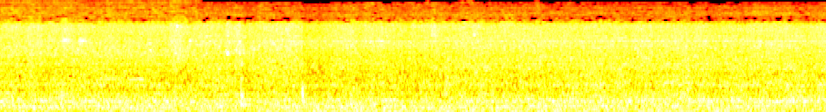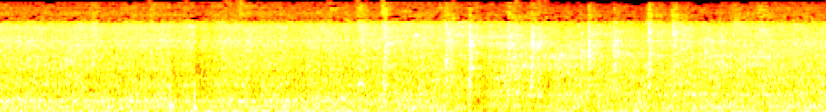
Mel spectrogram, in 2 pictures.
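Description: Moving passenger train's wheels running on the rails, heard through an open sleeper-coach window: a steady rumble with a few faint clicks.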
